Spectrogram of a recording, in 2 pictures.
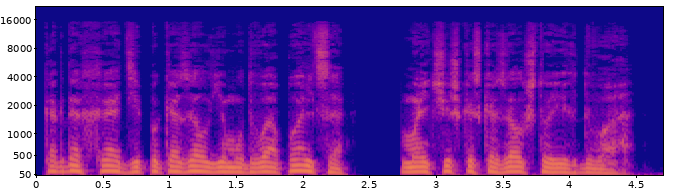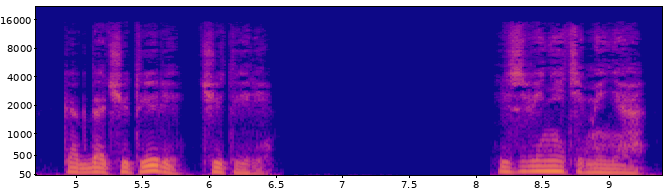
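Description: A male audiobook narrator with a dark, husky, fairly low voice delivers scripted narration at a moderate pace. The recording is dry and of studio quality.

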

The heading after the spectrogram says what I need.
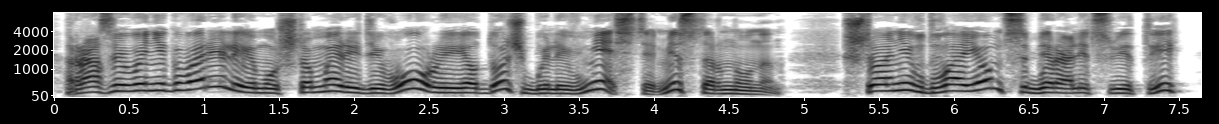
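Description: A man voicing a pushy male lawyer who presses with sharp, needling questions. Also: sits high, big pitch swings, normal speed, dry recording, clean studio sound, pitched above the performer's own voice.

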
